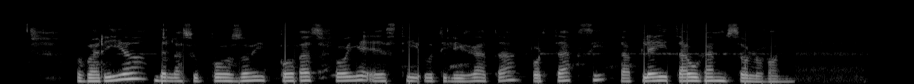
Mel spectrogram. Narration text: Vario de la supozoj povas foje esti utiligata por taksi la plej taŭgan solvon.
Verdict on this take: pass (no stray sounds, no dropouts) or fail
pass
